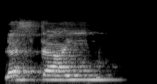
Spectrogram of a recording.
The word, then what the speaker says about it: نستعين: فمثلا نسمع بعض الناس يقول إياك نعبد وإياك نستعين ويظن أنه كده جاب حركتين، هذه حركة واحدة، نستعين، لازم نستعين، عين، يبقى نضبط الاثنين، طبعا الحركتين يقاسوا على ايه؟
